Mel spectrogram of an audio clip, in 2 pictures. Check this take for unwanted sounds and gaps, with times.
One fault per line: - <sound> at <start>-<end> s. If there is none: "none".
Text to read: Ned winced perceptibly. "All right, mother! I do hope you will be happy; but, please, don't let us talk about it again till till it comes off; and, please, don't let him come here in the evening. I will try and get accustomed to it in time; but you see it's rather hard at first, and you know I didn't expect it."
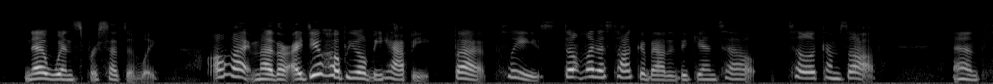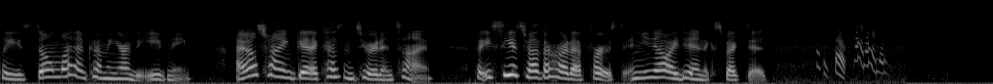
- chirp at 18.1-18.9 s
